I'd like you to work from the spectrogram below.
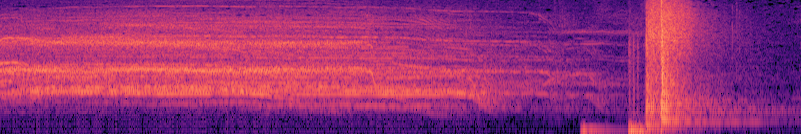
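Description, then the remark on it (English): A crowd of high-pitched young voices, kids and teenagers in an audience, scream together as loud as they can on the count of three for a couple of seconds, the shrill sound thinning and trailing off, followed by a sharp, loud burst of noise near the end. “Kids, teenagers and kids, if you're in school, in any grade, I'm talking to you. One, two, three, scream!”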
